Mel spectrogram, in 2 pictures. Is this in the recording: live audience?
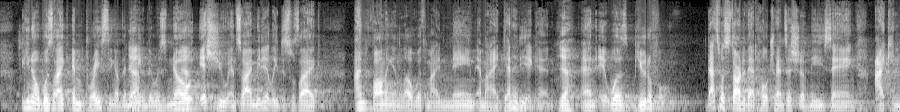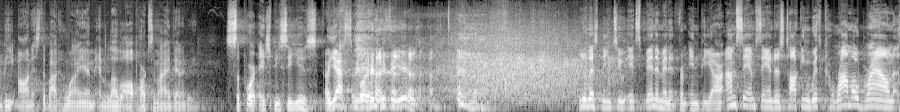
yes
